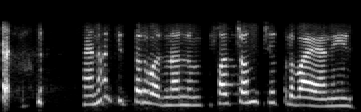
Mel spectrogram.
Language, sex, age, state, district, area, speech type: Punjabi, female, 45-60, Punjab, Jalandhar, urban, conversation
